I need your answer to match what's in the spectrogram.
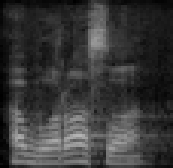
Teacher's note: এখানে রা এবং সা দুইটাকে মোটা করিয়া পড়তে হবে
